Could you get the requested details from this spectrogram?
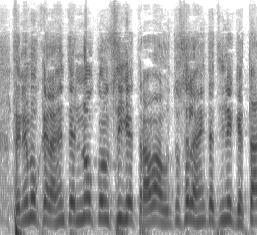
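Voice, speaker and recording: Raised and projected, a man's voice sits at an extremely high pitch, animated in tone with ordinary pitch variation. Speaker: student union representative. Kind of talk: public speech on pension reform. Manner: fast.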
